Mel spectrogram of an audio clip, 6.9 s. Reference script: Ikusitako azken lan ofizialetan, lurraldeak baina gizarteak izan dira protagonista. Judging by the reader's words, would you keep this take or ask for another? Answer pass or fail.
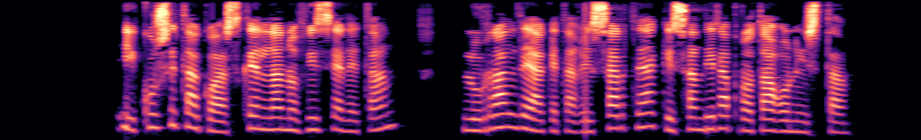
fail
